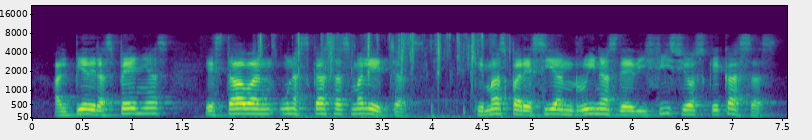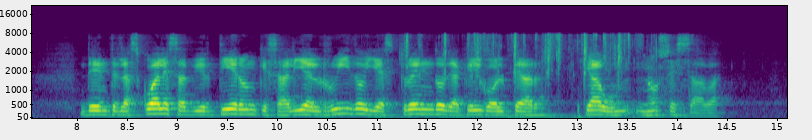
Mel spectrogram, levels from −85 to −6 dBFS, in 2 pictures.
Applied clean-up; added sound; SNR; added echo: none; Run; 15 dB; none.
